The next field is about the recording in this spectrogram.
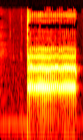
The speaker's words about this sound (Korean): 응? 전화 왔네.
